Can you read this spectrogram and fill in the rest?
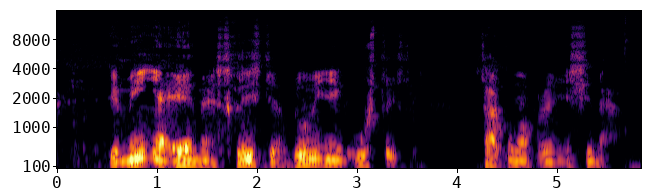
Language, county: Lithuanian, Klaipėda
